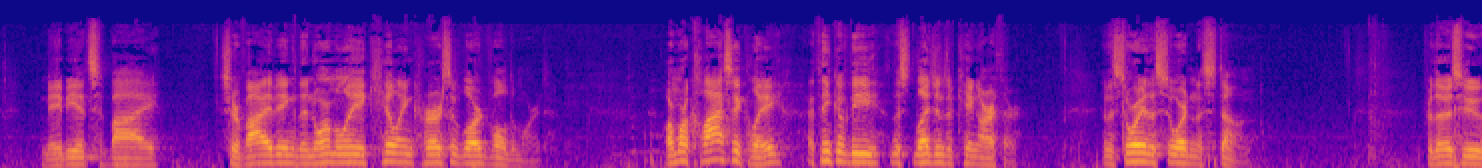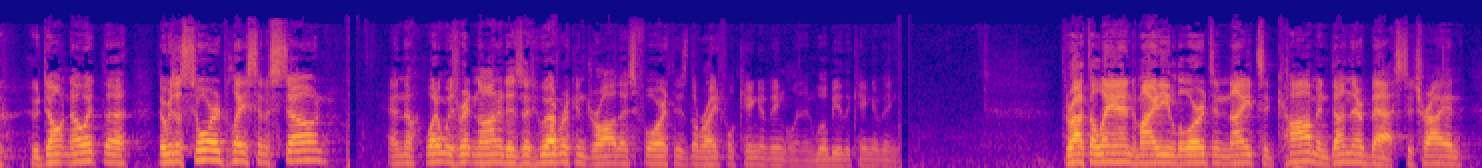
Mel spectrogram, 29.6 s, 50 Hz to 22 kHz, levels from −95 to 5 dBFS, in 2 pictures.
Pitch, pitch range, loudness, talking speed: 150 Hz, 130-160 Hz, -22 LUFS, 185 wpm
